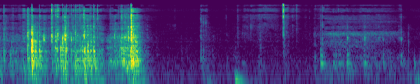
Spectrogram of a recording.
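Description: Small plastic toy parts rattling and clicking quickly as they are handled, for about a second and a half, followed by a single sharp click and some soft shuffling.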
